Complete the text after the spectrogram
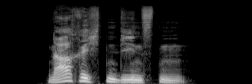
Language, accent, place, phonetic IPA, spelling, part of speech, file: German, Germany, Berlin, [ˈnaːxʁɪçtn̩ˌdiːnstn̩], Nachrichtendiensten, noun, De-Nachrichtendiensten.ogg
- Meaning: dative plural of Nachrichtendienst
